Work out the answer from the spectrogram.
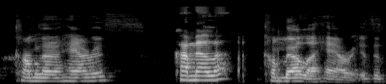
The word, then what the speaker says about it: Kamala Harris: And but actually, I want to speak on Michelle Obama and, is I'm pronouncing her name right, Kamala Harris? Kamala Harris. Is it Camilla?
